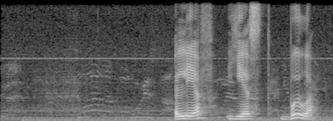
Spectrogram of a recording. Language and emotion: Russian, neutral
